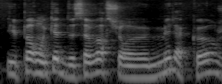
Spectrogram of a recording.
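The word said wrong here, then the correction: Malachor: je sais pas si je le dis bien, ou Melachor. – Malacor, moi je... – Malacor ouais,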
